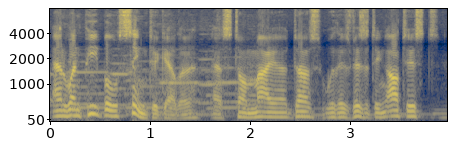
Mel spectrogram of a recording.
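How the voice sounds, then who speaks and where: A man narrates from a script in documentary style. His mid-pitched voice moves with lively intonation, and music plays clearly behind him. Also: normal speed.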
